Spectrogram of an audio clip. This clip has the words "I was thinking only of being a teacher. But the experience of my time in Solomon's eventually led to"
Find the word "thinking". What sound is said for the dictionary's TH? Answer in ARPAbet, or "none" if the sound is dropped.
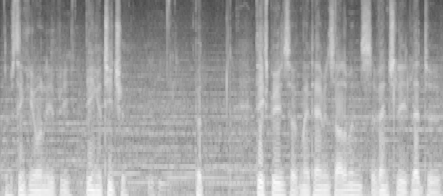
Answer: TH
